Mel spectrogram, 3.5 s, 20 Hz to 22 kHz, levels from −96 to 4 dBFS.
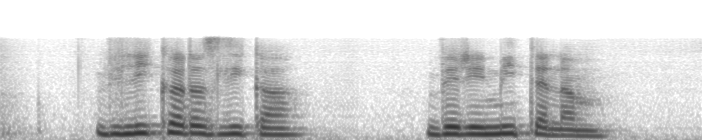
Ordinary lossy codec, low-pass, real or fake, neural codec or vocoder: Opus, 64 kbps; 7.2 kHz; fake; codec, 16 kHz, about 1 kbps, DyCAST, with the encoder's durations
